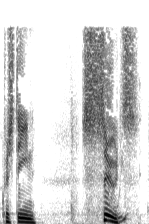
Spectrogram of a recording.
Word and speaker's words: Christine Suits: My guests tonight are the one and only Mr. John Mell and Christine Suits.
